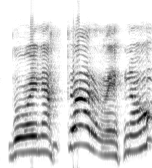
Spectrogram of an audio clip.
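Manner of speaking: slow high mocking greeting; sarcastic drawn-out greeting to latecomer. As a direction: needle her for arriving late. Sarcastic greeting to late friend.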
